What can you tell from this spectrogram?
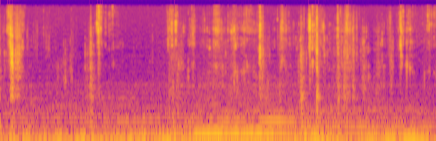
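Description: Close-up chewing and biting of McDonald's French fries, with irregular crisp crunches and mouth sounds over a low steady hum.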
